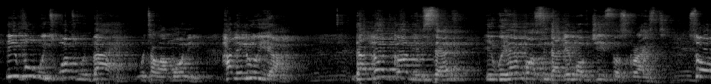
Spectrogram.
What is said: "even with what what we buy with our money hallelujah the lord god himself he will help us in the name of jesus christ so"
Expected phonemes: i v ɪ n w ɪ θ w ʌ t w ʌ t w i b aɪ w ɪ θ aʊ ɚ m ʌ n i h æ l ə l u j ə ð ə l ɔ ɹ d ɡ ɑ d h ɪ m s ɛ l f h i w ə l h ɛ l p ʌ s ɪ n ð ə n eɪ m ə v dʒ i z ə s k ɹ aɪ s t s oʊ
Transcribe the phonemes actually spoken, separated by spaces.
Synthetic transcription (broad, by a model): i v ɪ n w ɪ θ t w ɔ t w i b aɪ w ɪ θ aʊ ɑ m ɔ n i h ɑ l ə l u j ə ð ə l ɔ d ɡ ɑ d h ɪ m s ɛ l f h i w ə l h ɛ l p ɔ s ɪ n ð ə n eɪ m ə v dʒ i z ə s k ɹ aɪ s t s oʊ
